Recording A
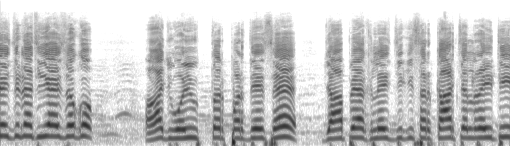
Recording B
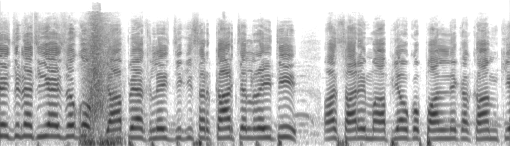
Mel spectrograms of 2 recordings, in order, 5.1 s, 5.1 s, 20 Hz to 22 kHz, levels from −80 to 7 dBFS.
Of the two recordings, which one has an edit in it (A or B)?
B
